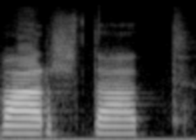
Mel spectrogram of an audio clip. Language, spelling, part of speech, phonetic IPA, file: Polish, warsztat, noun, [ˈvarʃtat], Pl-warsztat.ogg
